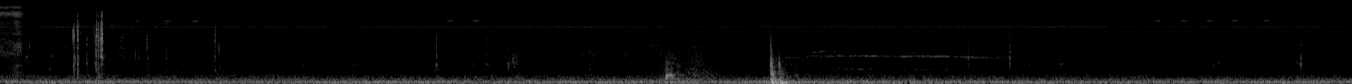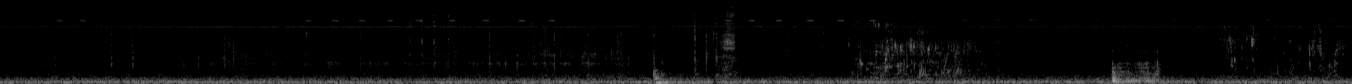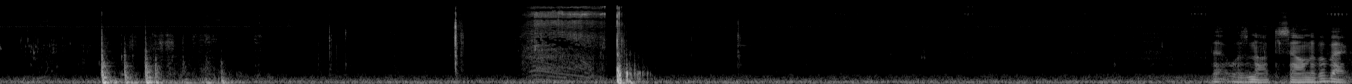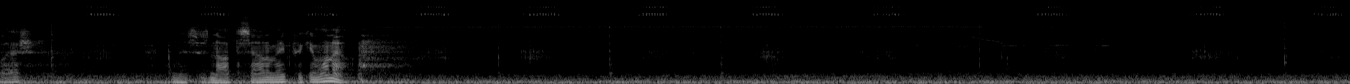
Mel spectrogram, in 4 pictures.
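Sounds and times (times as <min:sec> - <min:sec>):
fishing reel whirring: 0:00.0 - 0:02.8, 0:31.6 - 0:33.6, 0:45.7 - 0:48.4
low rumble of water and wind: 0:00.0 - 0:32.4, 0:33.0 - 0:54.0
hollow knocks against kayak: 0:06.6 - 0:08.1, 0:24.6 - 0:25.2, 0:28.0 - 0:29.7, 0:33.2 - 0:33.6.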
